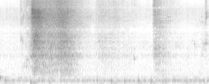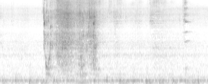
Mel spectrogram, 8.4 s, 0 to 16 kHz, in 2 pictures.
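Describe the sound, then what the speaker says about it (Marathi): Water pours into rice flour in two bursts of splashing, trickling liquid, first near the start and again midway, over a steady low hum. "4 वाटी पाणी घालत आहे मी."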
